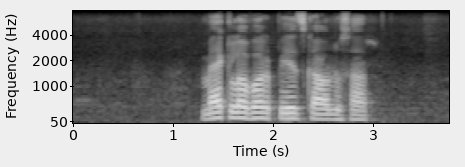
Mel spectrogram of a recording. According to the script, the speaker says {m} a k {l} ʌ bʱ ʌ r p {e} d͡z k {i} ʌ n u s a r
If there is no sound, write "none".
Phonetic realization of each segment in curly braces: m, l, e, a

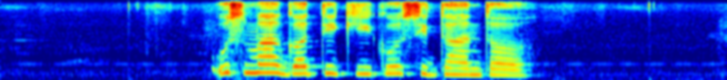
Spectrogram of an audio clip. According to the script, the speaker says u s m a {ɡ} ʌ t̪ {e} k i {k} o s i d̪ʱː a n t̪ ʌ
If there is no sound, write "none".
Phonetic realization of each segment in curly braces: ɡ, i, k

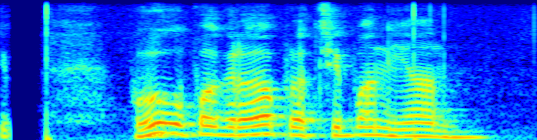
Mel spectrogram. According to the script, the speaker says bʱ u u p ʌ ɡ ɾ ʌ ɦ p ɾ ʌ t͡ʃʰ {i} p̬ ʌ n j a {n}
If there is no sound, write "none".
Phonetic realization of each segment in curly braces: i, n

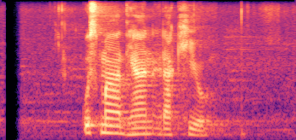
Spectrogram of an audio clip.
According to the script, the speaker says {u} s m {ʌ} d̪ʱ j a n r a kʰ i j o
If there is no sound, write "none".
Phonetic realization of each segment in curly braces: u, a

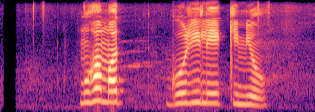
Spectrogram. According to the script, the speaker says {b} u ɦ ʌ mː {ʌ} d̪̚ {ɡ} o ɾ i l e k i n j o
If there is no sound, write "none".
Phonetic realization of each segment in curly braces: m, ʌ, ɡ

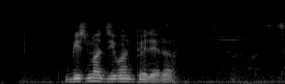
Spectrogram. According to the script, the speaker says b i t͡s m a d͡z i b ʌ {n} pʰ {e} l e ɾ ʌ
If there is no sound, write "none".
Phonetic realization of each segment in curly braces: n, e

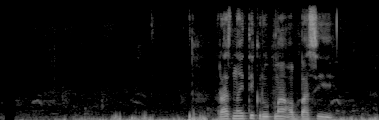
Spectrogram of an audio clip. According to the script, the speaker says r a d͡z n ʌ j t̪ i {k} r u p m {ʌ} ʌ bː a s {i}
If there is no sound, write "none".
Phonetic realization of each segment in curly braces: k, a, i

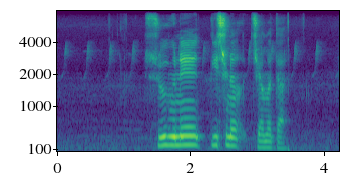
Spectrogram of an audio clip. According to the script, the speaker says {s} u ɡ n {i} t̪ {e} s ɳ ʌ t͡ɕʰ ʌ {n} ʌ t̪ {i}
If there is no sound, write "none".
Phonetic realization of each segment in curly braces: s, e, i, m, a

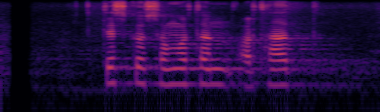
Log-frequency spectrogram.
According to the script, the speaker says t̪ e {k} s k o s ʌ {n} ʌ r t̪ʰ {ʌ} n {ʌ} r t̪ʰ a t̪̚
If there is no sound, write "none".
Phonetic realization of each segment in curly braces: none, m, ʌ, ʌ

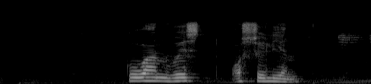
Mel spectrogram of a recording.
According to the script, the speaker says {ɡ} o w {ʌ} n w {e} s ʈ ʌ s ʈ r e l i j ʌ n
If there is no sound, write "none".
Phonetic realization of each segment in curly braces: k, a, e

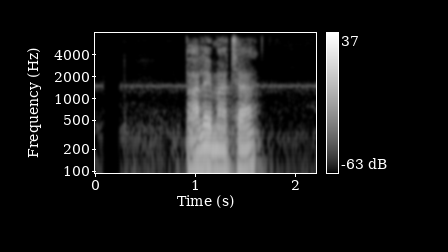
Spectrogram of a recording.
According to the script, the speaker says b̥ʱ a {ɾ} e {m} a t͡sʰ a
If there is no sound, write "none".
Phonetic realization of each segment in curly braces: l, m

